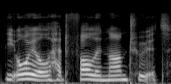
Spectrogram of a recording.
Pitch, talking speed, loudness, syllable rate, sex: 210 Hz, 245 wpm, -16 LUFS, 4.8 syllables/s, female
